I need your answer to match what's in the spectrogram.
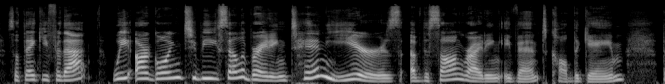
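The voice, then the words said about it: Voice slightly congested from a cold. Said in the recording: “I have a little cold”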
